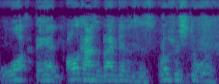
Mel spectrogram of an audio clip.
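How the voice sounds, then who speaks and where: With noticeable noise in the background, the words come fairly slowly. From Arlington, Virginia (Queen City). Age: 90s. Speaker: community activist. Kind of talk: testimony.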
